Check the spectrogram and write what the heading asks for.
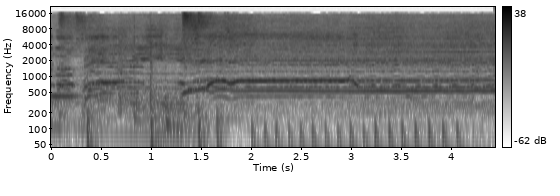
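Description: A gospel worship team of several singers sings in harmony over a band with drums. From about a second and a half in they hold one long chord.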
